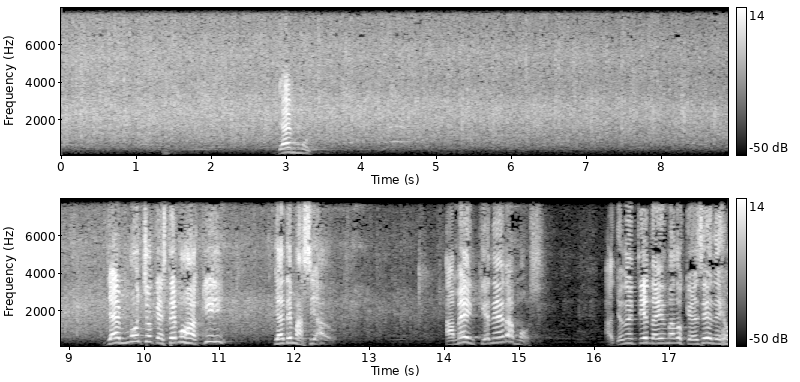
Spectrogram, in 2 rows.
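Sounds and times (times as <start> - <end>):
audience applauding: 0.0 - 14.0
speech: 2.9 - 3.5, 9.5 - 12.6, 14.0 - 15.4, 16.2 - 17.7.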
